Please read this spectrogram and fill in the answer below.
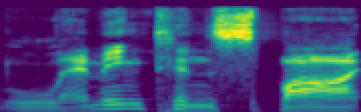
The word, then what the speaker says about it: Leamington Spa: Playground Limited is a British video game developer based in Leamington Spa, England. – Fuck that means. First of all, you pronounced it correctly. I feel like you were going to say Leamington Spa, but you know what?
